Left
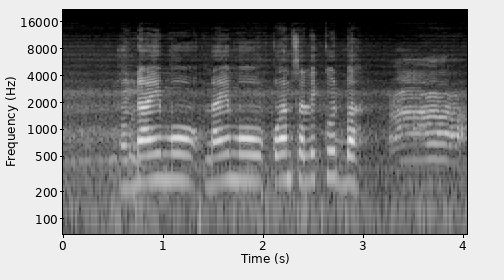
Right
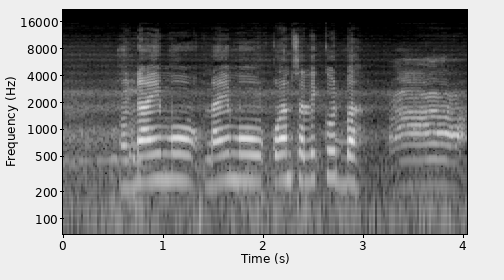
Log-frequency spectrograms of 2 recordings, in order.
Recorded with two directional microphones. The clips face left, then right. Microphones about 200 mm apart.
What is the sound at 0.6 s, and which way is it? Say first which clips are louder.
A woman's voice: even; 15° left (ahead or behind).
